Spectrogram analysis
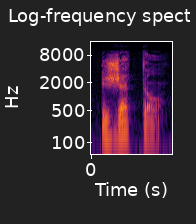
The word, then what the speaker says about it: j'attends: So the first form will be j'attends. J'attends. Okay, you get D and S. Well, basically you don't pronounce them.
